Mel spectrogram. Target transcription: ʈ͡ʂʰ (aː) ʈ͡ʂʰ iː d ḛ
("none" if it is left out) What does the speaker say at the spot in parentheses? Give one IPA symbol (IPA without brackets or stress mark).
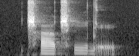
aː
